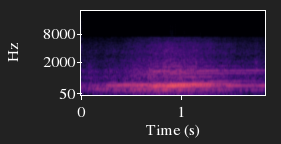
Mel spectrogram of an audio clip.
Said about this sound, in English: The nostalgia of the train. The nostalgia of the whistle of those powerful beasts.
